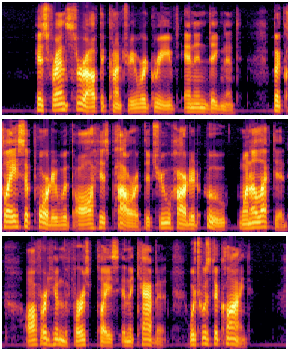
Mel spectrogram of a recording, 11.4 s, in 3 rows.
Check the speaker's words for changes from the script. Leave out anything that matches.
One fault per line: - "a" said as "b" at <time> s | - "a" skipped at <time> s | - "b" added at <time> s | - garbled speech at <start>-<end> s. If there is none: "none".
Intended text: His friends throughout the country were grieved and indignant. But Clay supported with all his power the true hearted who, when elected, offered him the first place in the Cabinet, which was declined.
none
